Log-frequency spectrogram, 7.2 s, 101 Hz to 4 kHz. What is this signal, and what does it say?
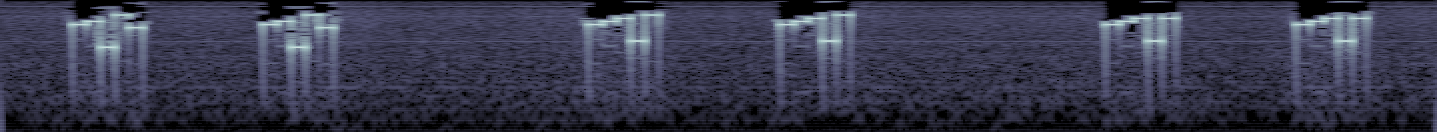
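Five-tone selective call (ZVEI), heard as quick runs of five tones, tones of about 70 ms. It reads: 89117 89117 89033 89033 89030 89030
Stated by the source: ZVEI five-tone selective call 89503 received on SDR.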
